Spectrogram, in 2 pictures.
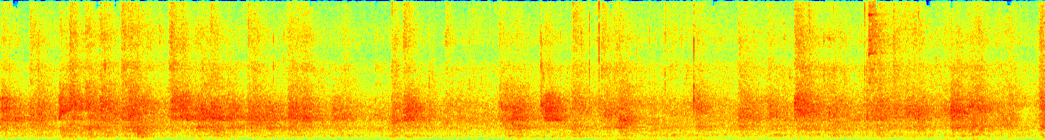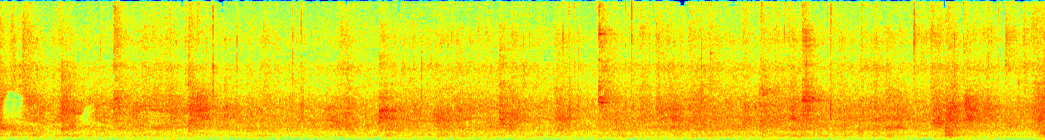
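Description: Heavy hail hammers down in Kon Tum in the Central Highlands, stones as big as corn kernels, making a dense, loud, continuous clatter and hiss that stays steady throughout with no voices.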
